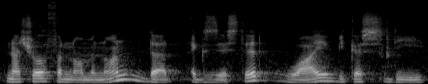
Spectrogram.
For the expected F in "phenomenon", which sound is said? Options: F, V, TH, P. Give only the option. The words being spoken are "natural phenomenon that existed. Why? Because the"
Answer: F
